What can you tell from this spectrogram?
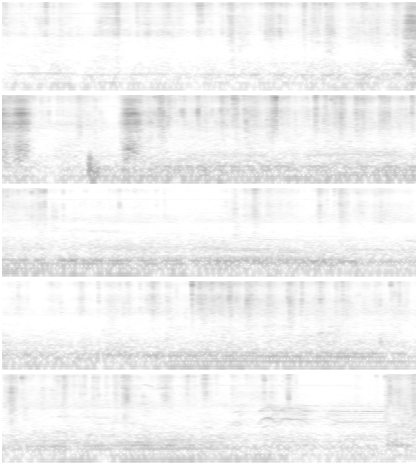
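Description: Scattered rustling and crunching of dry leaves and twigs under feet and dogs' paws, with two louder crunches about four and five seconds in, over a low steady rumble.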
